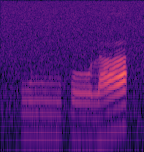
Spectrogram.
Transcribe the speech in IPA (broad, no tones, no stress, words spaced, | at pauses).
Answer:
wuːpoː la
